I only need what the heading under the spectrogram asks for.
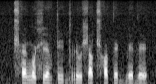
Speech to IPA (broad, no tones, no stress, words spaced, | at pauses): ʈ͡ʂʰɛn̪oxʲɛv ʈiɡ rɯ ʃaʈ͡ʂʰʌt̪eɡ bed̪e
